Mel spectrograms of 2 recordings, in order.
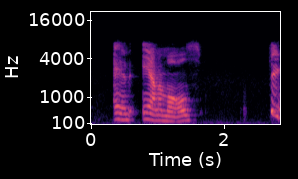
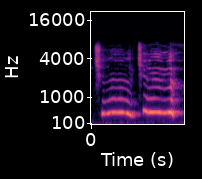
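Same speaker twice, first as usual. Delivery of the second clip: laughing choo-choo; 12 semitones higher, 4 dB louder than usual. Acted. Train sound with laugh.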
